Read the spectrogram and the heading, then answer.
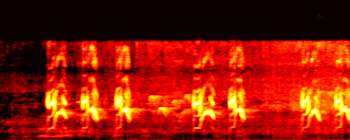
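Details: Long-tailed shrike practising its song with repeated sharp high chirps, mostly in pairs or triplets, roughly one group per second, against a steady low background hum.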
